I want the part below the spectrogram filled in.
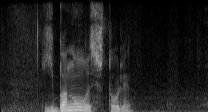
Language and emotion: Russian, angry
